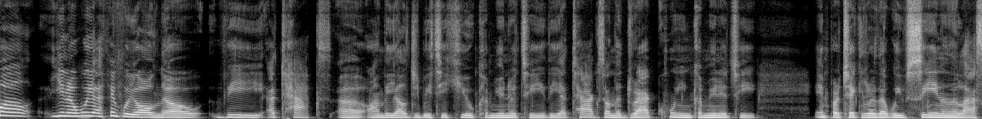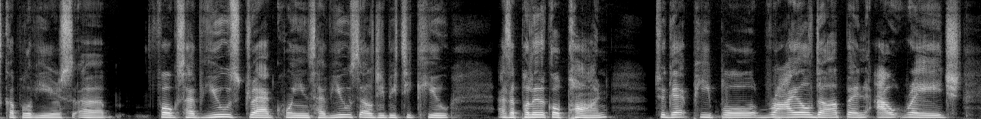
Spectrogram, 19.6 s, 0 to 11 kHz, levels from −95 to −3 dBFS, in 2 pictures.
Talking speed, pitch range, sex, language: 165 wpm, 180-205 Hz, female, English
